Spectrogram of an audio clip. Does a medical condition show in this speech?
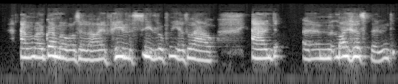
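Yes: Down syndrome; congenital, adult woman aged 25.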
